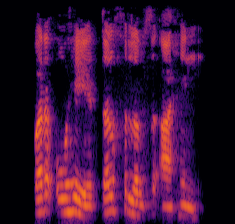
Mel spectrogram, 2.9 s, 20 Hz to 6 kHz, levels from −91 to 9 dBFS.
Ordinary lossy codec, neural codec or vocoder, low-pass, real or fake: AAC, 48 kbps; none; 5.4 kHz; real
